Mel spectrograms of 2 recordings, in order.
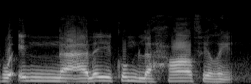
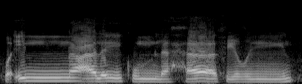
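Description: First: The ha and following alif sound heavy, emphatic. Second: The ha and following alif sound light, thin. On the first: The speaker calls it wrong. "صارت الألف والحاء مفخمتين بسبب هذه الضاء" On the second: The speaker calls it right. "يعطي كل حرف حقه من التفخيم أو من الترقيق"

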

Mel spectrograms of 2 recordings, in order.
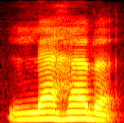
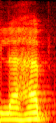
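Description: First: The final b ends with a slight echo. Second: The final b stops flat without echo. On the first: The speaker calls it right. "You have to apply qalqala echo sound" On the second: The speaker calls it wrong. "Don't say lahab"

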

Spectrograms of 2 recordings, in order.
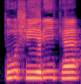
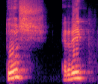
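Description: First: The word is said as four syllables. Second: The word is said as two syllables. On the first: The speaker calls it wrong. "I don't say tushirika" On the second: The speaker calls it right. "No, tushrik"

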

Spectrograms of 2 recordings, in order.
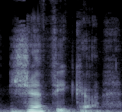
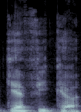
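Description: First: The first G is a soft French sound. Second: The first G is a hard German sound. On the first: "I'm pronouncing it with a soft French G" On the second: "rather than the German Gefica"

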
